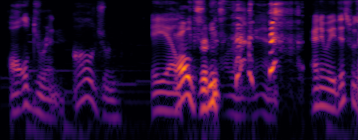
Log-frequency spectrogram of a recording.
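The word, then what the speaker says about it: Ald'ruhn: north we come across Al run which I guess I'm mispronouncing because they call it Aldren Aldren ald anyway this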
